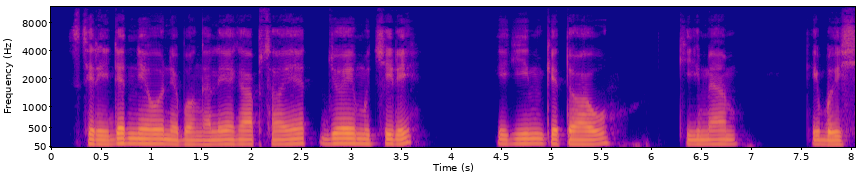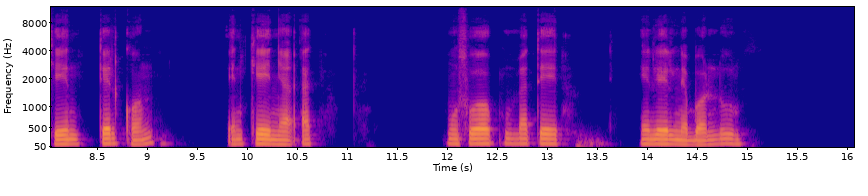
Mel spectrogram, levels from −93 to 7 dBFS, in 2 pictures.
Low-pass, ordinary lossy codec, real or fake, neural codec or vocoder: none; none; fake; codec, 24 kHz, 0.9 kbps, WavTokenizer, medium speech release version 2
